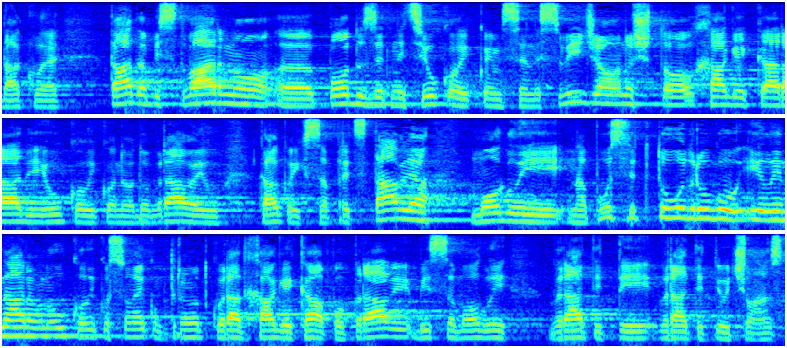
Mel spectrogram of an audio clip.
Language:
Croatian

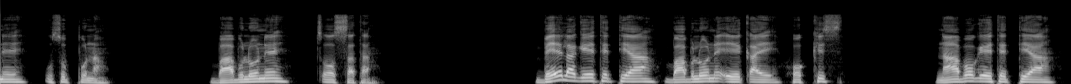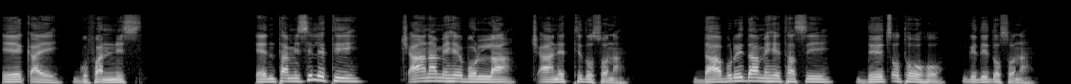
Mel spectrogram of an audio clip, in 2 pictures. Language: Gofa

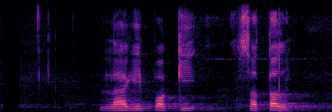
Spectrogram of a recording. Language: Nepali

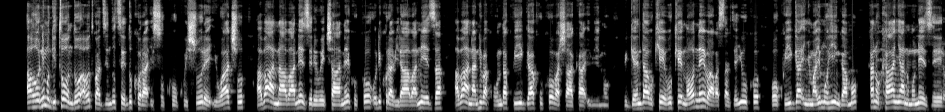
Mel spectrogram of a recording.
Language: Rundi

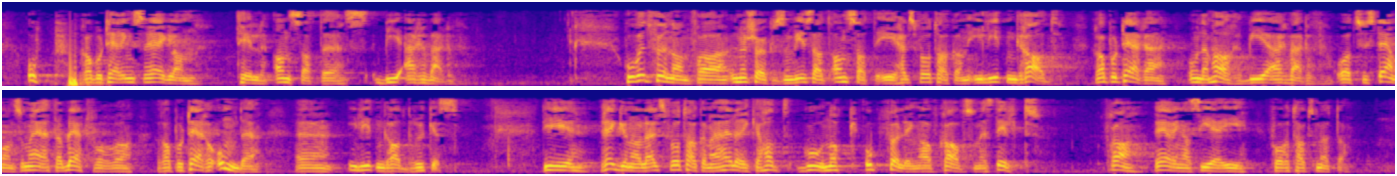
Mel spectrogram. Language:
Norwegian Nynorsk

